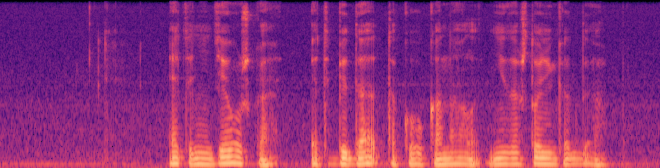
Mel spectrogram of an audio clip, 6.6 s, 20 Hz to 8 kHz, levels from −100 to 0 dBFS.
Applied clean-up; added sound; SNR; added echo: none; none; none; none.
